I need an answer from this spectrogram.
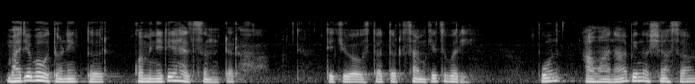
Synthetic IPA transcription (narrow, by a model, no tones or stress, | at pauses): m̤ad͡ʑebʱəwt̪əɳ̃ĩk̚t̪əɾ | kɔmjuniʈiɦelt̪ʰsenʈəɾa | t̪jat͡ɕiʋɛʋəst̪ʰat̪əɾsamkit͡sbʱəɾi | puːɳaʋanabinəɕĩasa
